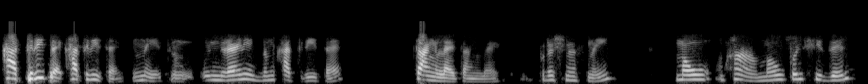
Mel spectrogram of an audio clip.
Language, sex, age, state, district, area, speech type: Marathi, female, 30-45, Maharashtra, Kolhapur, urban, conversation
